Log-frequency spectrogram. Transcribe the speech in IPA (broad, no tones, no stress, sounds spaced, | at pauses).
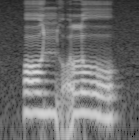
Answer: ɔ ɲ ɔ̰ l o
